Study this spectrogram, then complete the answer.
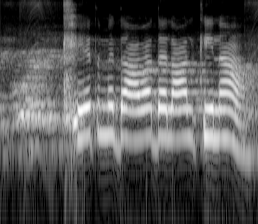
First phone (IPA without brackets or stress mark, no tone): kʰ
